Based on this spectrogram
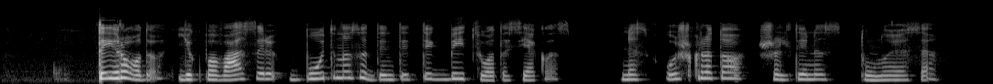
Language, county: Lithuanian, Vilnius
